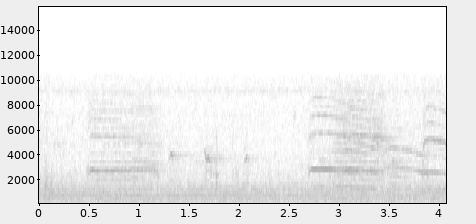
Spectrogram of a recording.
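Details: Black bulbul (Hypsipetes leucocephalus) cheeping in response to another black bulbul: two bouts of thin, squeaky, nasal cheeps, the second louder and more excited, over soft background hiss.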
